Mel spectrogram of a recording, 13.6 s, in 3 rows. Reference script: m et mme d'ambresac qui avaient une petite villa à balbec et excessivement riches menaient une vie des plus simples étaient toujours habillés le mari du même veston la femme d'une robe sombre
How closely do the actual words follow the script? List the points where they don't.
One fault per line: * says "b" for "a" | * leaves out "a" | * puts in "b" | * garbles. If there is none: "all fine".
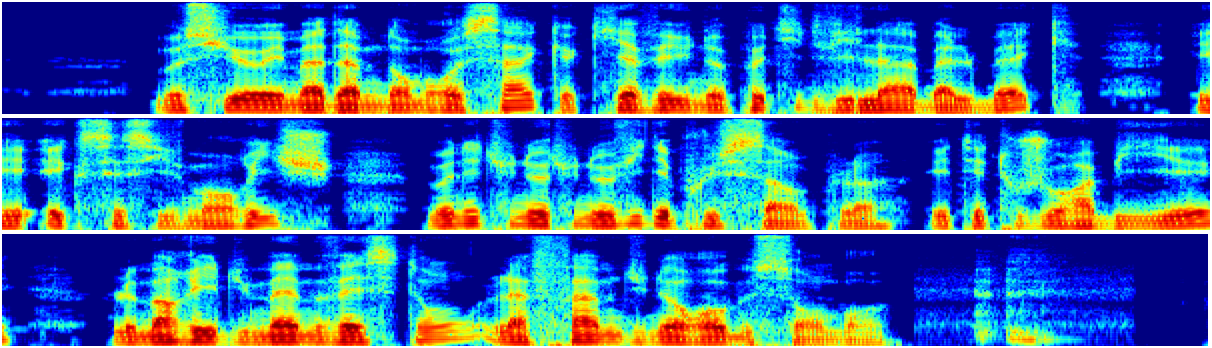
* puts in "une"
